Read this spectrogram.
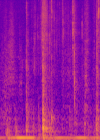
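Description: Scissors snip through a ribbon.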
